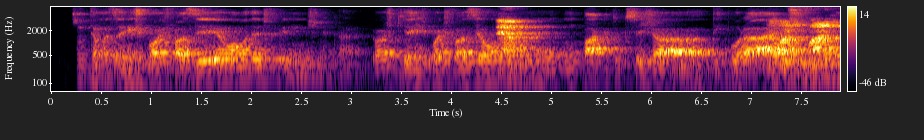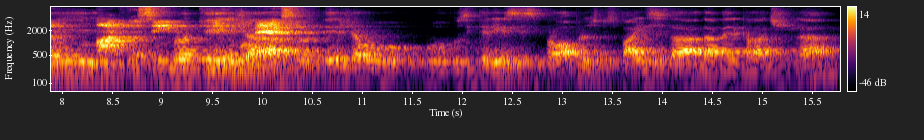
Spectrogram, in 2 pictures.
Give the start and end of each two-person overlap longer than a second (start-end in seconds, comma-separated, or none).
7.2-8.4, 9.1-10.5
